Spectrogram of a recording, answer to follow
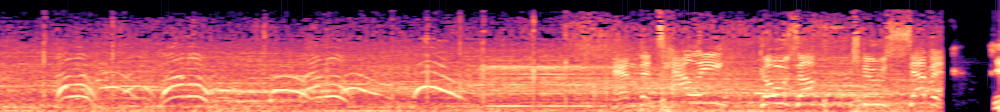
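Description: Bull-riding broadcast audio: voices over arena crowd noise. About five seconds in, a steady horn sounds for just over a second as the ride clock reaches eight seconds, marking a qualified ride.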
